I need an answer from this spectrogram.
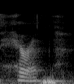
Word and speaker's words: Herath: maiden name last name is pronounced like Harris with a lisp it's herath h-e-r-a-t-h hello just as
